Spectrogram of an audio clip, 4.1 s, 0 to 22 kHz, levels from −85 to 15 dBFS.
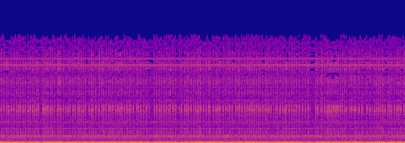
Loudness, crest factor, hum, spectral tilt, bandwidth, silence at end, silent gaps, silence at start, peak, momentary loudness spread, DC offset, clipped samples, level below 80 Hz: -19 LUFS; 12 dB; none; -5.5 dB/octave; 16.5 kHz; 0 s; none; 0 s; -4 dBFS; 2 LU; under 0.1%; under 0.1%; -20 dBFS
